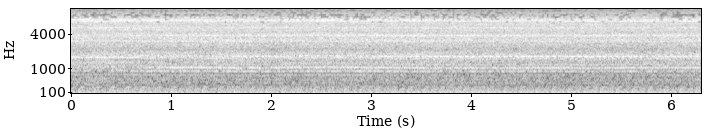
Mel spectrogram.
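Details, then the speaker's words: 1994 Chevy truck at idle, thermostat thought stuck after steaming, fan blade bent and previously hitting; steady idle rumble with a thin constant whine from the pulley area, owner suspects power steering, belt or fan, unconfirmed. Whine at idle. "Little whining. Is it a belt or a fan? It sounds like a pulley or something up here that's whining. I think it's the power steering."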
